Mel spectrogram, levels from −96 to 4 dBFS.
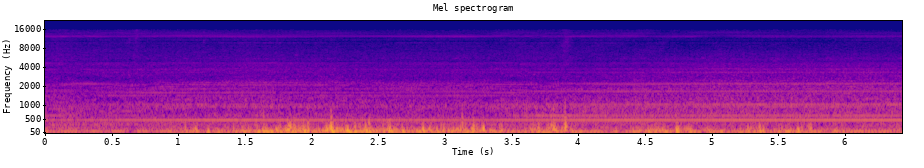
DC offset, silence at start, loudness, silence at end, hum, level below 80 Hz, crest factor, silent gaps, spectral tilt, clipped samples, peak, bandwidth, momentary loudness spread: under 0.1%; 0 s; -31 LUFS; 0 s; none; -34 dBFS; 20 dB; none; -9 dB/octave; under 0.1%; -10 dBFS; 14 kHz; 13 LU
